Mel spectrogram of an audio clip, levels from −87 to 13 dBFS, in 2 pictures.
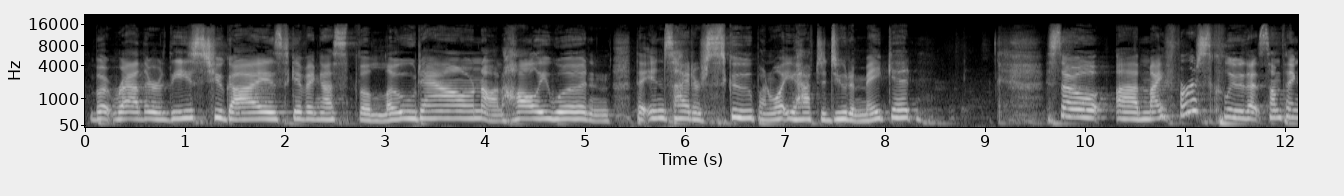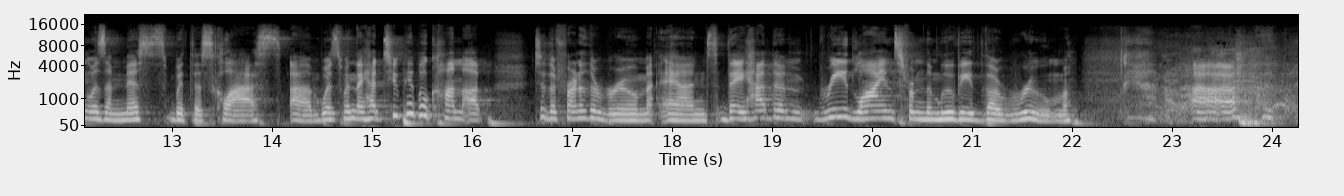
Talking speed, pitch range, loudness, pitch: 155 wpm, 190-230 Hz, -16 LUFS, 215 Hz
